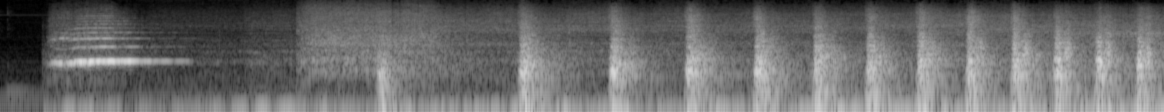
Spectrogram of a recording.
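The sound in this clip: A steam train on a passenger excursion sounds a long, loud whistle as it departs, then releases a burst of hissing steam. Rhythmic chuffs follow, about a dozen of them, coming steadily faster as it pulls away, with no talk.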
